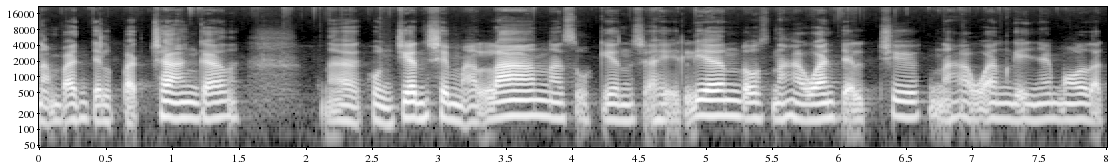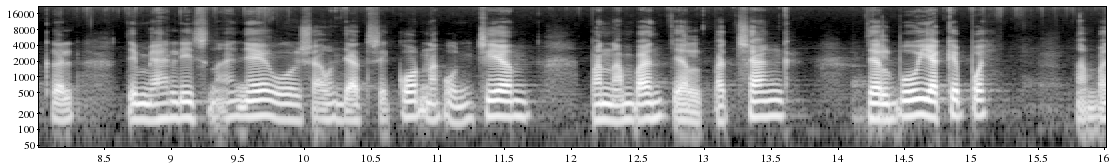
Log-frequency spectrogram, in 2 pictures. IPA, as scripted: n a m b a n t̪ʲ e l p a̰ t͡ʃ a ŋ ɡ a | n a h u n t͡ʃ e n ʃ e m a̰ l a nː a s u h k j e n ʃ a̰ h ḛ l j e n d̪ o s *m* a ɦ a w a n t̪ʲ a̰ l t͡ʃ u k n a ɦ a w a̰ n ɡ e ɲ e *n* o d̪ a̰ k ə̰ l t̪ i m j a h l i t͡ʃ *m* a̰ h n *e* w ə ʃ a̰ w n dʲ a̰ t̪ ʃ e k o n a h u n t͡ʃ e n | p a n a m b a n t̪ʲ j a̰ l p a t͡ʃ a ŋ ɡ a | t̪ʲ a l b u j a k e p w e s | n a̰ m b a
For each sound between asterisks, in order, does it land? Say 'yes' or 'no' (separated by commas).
no, no, no, yes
